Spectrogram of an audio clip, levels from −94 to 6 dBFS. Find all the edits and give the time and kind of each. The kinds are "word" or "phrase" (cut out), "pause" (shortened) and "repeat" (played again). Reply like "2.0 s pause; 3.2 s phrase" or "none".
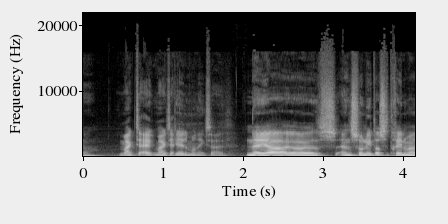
1.1 s word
